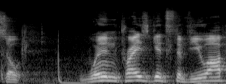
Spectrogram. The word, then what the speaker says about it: VWAP: It's VWAP and it's pronounced um it's it's VWOP.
